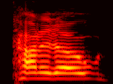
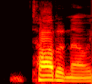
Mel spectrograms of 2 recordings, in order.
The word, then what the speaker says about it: Tadano: Tanado, why do I keep mixing up the consonants there?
